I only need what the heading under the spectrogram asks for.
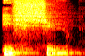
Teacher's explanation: Stress on the ih, issue.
